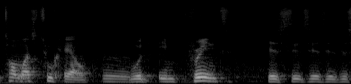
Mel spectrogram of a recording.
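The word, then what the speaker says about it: Tuchel: wish and hope that thomas to hell i'm trying to pronounce the german way thomas to hell would imprint his is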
